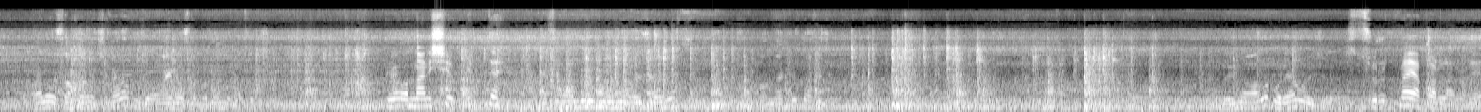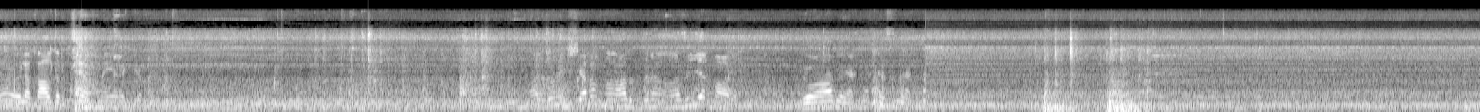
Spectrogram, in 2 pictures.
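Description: Heavy diesel engines rumble steadily close by.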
